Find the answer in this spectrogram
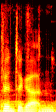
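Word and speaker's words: Wintergatan: It's pronounced Vintagotten, but it's spelled Wintergaten.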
